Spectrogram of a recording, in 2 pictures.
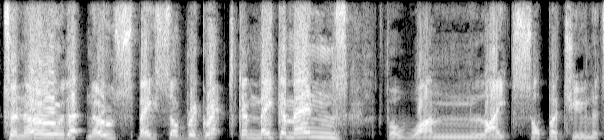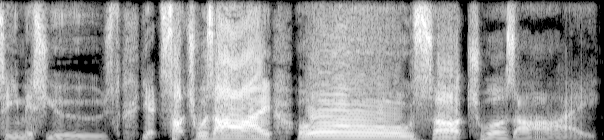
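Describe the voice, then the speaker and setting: Man voicing an anguished, booming ghost, slow and drawn-out. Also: very animated, fairly bright tone, no room sound, clean studio sound, full character voice. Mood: anguished, remorseful. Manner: declamatory, mournful, drawn-out delivery. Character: anguished ghost of a dead businessman, tormented and booming. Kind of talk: dramatic audiobook character reading.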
